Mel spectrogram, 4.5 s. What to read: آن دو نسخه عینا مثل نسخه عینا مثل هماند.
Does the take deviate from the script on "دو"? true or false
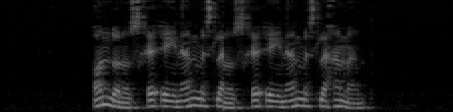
false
